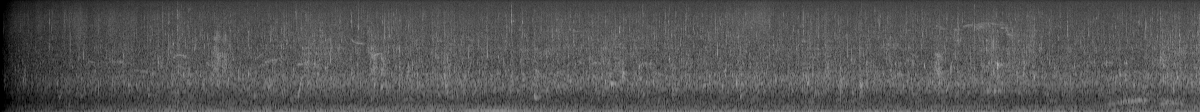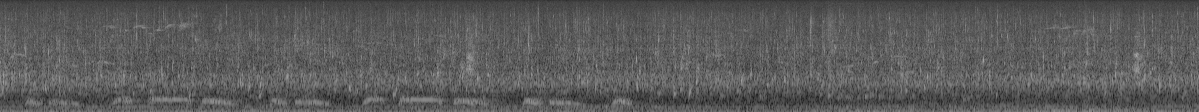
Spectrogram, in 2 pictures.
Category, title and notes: Soundscapes > Nature
A recording of water flowing through a small stream in a residential area.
